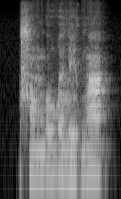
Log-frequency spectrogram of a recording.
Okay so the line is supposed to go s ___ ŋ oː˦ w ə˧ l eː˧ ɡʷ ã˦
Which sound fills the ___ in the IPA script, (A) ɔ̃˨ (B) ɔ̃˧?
B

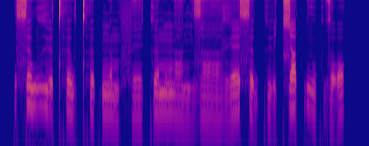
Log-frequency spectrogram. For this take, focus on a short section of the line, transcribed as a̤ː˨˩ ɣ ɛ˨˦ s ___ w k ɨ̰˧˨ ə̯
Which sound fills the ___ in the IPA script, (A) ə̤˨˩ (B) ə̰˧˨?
B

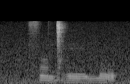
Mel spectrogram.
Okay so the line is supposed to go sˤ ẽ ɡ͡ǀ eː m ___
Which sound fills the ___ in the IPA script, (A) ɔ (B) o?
B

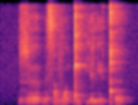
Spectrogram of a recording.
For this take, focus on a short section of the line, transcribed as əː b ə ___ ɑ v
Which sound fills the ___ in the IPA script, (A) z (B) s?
B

